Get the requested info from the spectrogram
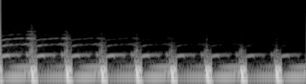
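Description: Electronic synthesizer pulse in a beat breakdown: a short pitched note repeats about four times a second, each with a quick upward sweep, over a steady low hum, with the drums dropped out.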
